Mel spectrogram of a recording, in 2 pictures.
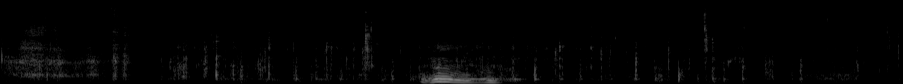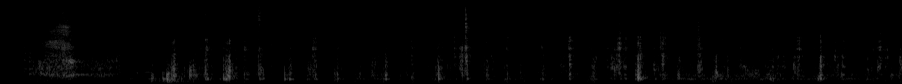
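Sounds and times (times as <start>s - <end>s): man chewing food: 0.0s - 18.0s
man humming: 4.2s - 5.1s.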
